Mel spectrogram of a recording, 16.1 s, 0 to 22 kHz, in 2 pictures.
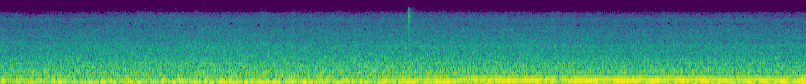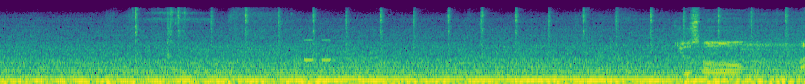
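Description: In-cab sound of a 1-ton refrigerated box truck cruising on a highway: steady engine and road-noise drone, with a low hum that grows stronger about four seconds in. Faint, regular ticking at about three a second runs through the second half. A man's voice starts right at the end.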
